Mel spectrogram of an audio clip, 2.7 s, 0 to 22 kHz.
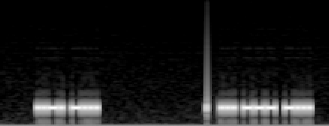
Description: Morse code, heard as a keyed tone, about 50 wpm, 600 Hz. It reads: FB SOB
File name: archived / CRSnet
